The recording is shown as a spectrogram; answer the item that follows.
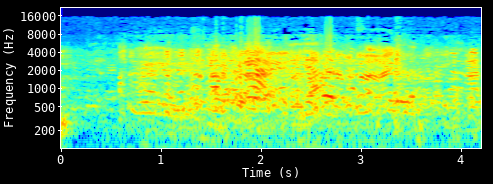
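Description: An audience of many voices calling out answers at once in an overlapping jumble of chatter, starting about half a second in.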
